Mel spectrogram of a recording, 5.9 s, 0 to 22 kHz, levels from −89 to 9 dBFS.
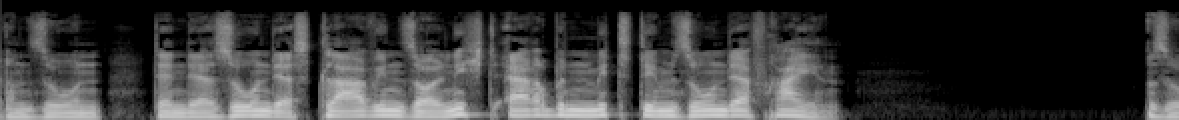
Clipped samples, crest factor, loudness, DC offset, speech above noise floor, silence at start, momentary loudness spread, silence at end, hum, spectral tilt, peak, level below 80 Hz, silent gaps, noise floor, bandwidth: under 0.1%; 18 dB; -19 LUFS; under 0.1%; 65 dB; 0 s; 7 LU; 0 s; none; -6 dB/octave; -2 dBFS; -44 dBFS; none; -83 dBFS; 15 kHz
